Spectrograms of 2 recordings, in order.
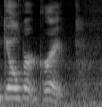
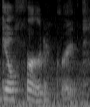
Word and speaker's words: Gilbert Grape: What's Eating Gilbert Grape? Because I thought it was called Guilford Grape, and wrote that down too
